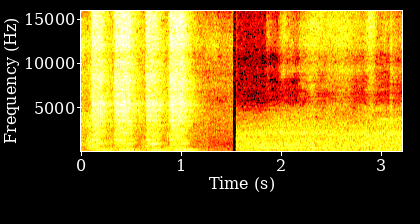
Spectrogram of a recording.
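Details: Tesla with aftermarket suspension: short repeated squeaks, one per push, as the suspension is compressed and released; fixed by spreading marine-grade grease along the shaft to the bump stop.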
